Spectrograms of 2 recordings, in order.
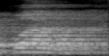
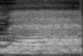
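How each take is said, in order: First: The vowel sounds like 'er' in 'her'. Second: The vowel sounds like 'air' in 'hair'. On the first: The speaker calls it right. "इसका जो pronunciation होता है वो होता है वर" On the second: The speaker calls it wrong. "कई सारे student इसको वैर कह देते हैं, वो आपको नहीं कहना है"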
